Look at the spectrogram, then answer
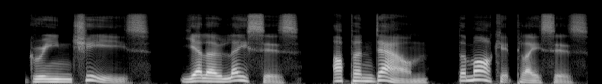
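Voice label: male British; Green Cheese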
